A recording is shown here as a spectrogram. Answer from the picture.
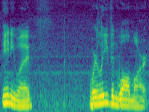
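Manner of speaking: usual speaking voice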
